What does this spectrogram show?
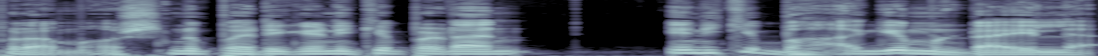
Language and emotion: Malayalam, sad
